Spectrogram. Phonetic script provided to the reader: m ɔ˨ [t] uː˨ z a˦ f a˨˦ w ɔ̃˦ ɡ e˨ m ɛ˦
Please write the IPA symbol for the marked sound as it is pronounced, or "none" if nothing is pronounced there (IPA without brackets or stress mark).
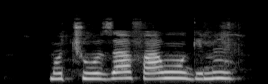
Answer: t͡ʃ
